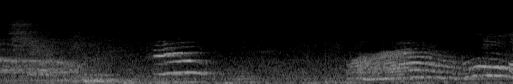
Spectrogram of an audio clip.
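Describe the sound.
People imitate cat meows: one short, bright meow, then a cluster of longer, overlapping wavering meows from several voices, moderately loud over a low background murmur.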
